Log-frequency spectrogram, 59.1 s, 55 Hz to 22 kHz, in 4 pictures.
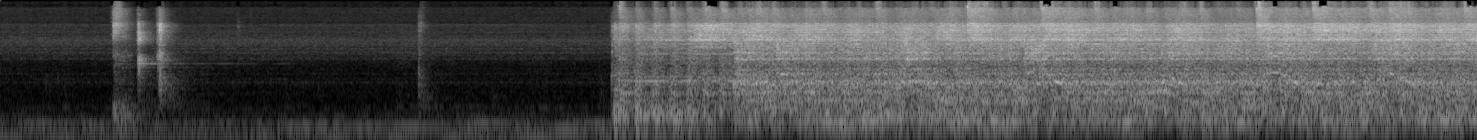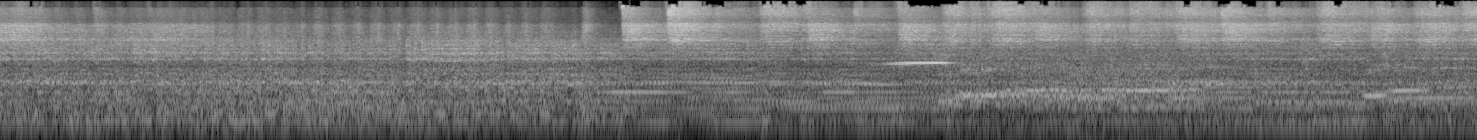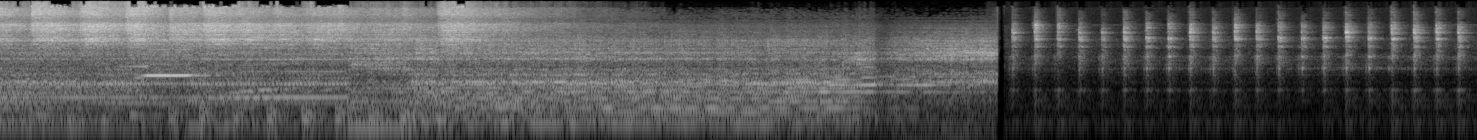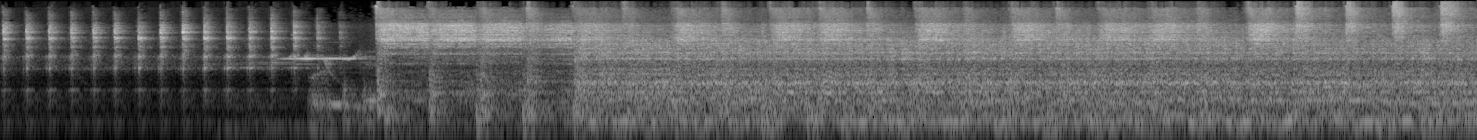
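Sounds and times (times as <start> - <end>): low rumble: 0.0 - 6.2, 13.6 - 38.6
distorted noise music with drums: 0.0 - 59.0.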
